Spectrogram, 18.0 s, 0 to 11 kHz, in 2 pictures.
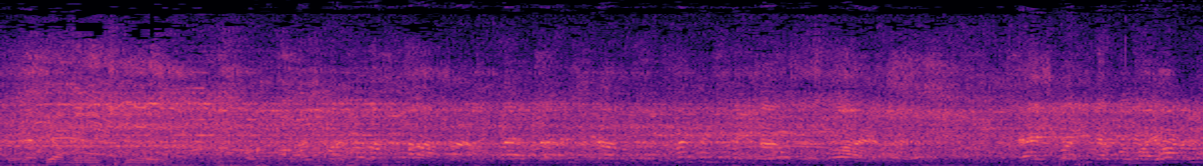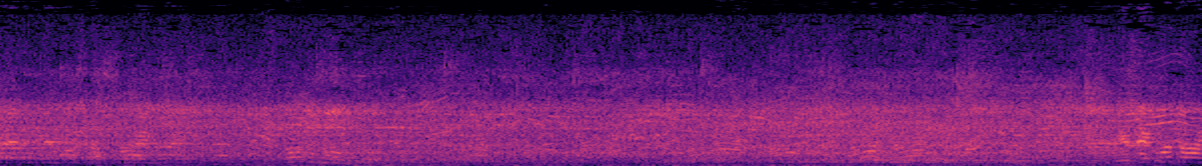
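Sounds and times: crowd chatter: 0:00.0 - 0:18.0
steady low rumble: 0:10.0 - 0:17.8.

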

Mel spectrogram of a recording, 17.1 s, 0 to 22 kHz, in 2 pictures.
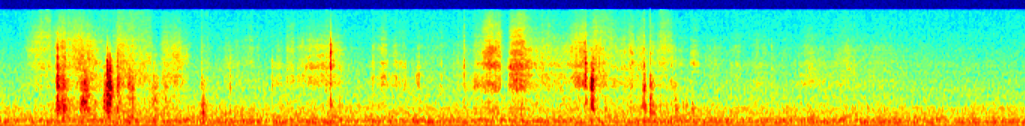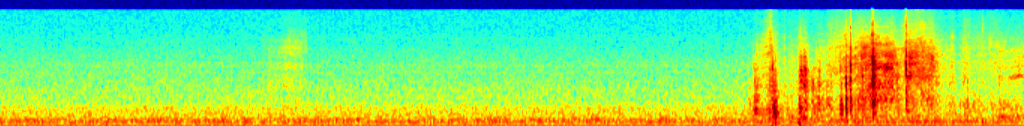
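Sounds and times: faint low hum: 0:00.0 - 0:17.0
paper pages turning: 0:00.2 - 0:05.9, 0:14.8 - 0:17.0
crackly paper rustle: 0:00.2 - 0:07.2, 0:14.8 - 0:17.0.

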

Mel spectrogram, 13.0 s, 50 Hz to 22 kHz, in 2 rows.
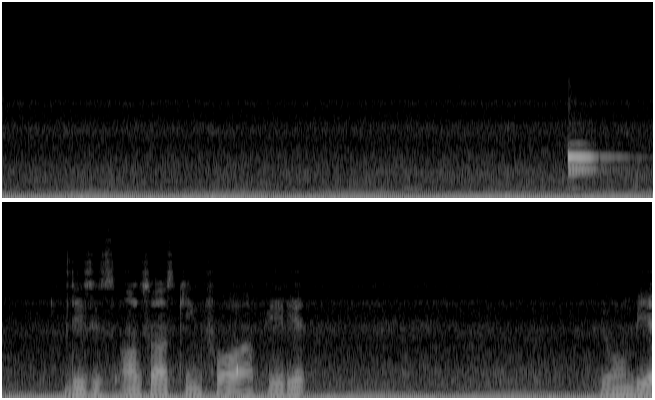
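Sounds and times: low electrical hum: 0:00.0 - 0:13.0
brief ringing tone: 0:05.7 - 0:06.5.

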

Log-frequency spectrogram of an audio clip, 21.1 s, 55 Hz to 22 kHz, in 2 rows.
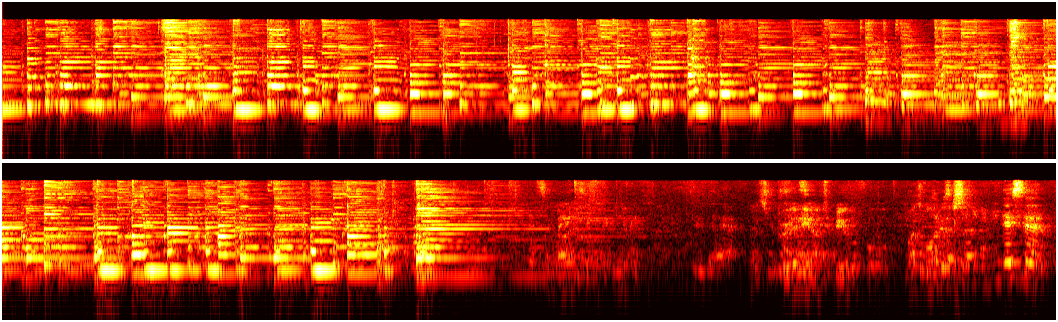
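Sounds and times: banjo picking a lively tune: 0:00.0 - 0:16.5
acoustic guitars: 0:00.0 - 0:16.8.

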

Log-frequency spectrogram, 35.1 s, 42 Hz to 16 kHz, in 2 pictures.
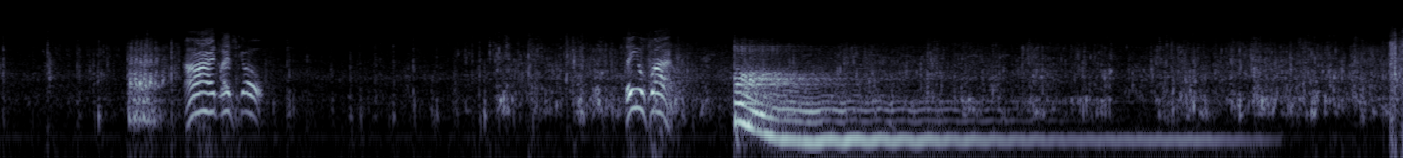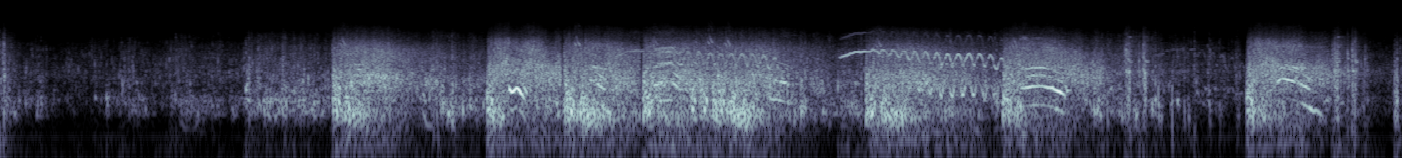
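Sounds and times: horses whinnying: 0:25.6 - 0:30.6.

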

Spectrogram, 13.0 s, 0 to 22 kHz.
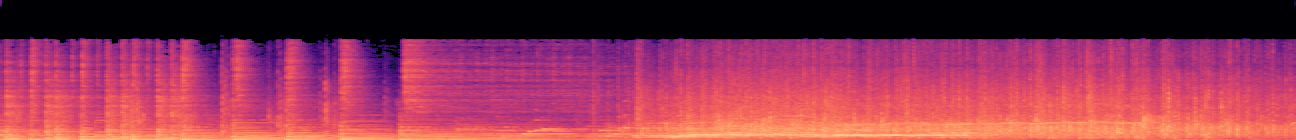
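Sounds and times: audience applauding and cheering: 0:05.8 - 0:12.9
voices whooping: 0:06.1 - 0:10.5.

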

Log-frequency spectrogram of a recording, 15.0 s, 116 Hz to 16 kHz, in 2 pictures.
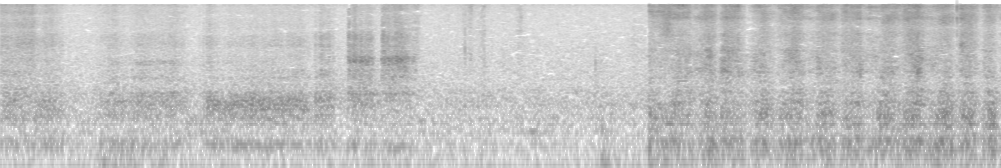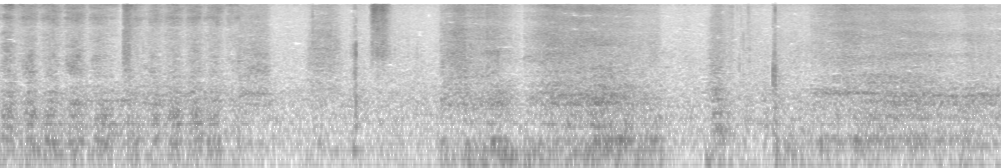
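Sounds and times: marker scratching on paper: 0:00.0 - 0:03.2, 0:04.9 - 0:13.0, 0:13.6 - 0:15.0.

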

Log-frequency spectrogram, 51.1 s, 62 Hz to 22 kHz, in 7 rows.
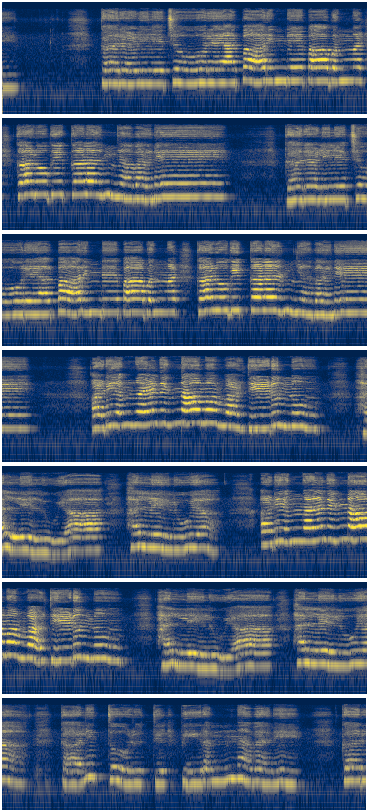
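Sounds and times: girl singing unaccompanied: 0:00.0 - 0:00.5, 0:01.9 - 0:12.0, 0:12.8 - 0:22.7, 0:23.6 - 0:49.9, 0:50.5 - 0:51.0
short breaths: 0:01.2 - 0:01.9, 0:12.0 - 0:12.9, 0:22.7 - 0:23.7, 0:28.4 - 0:29.0, 0:33.7 - 0:34.3, 0:39.1 - 0:39.6, 0:44.4 - 0:44.9, 0:49.9 - 0:50.6.

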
